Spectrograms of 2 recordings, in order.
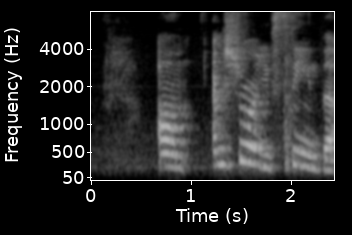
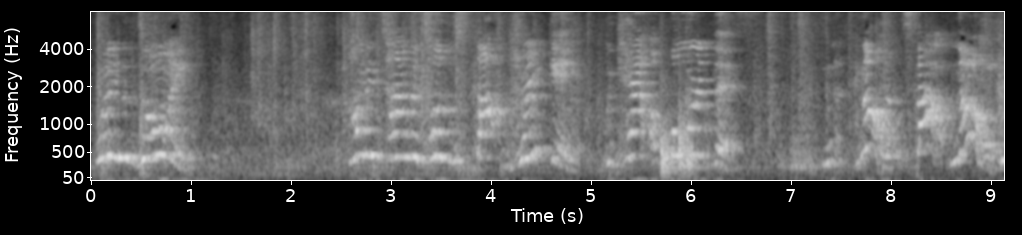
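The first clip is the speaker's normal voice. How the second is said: yelling wife; 10 semitones higher, 10 dB louder, slower than usual. Acted. Wife yelling at drunk husband.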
